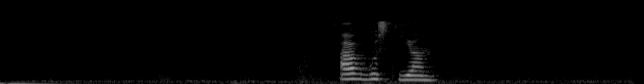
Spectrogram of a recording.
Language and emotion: Russian, neutral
